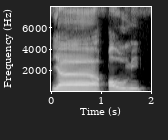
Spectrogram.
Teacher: یا قو میم زیر می، میم کے نیچے زیر کی حرکت ہے، زیر کی حرکت کو جلدی پڑھیں، تھوڑا بھی نہ کھینچیں، زیر کی آواز نیچے کو جاتی ہے، ٹھیک ہے؟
